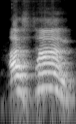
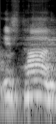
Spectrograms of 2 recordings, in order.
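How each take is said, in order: First: "स्थान" with added a, as-thaan; wrong pronunciation. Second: "स्थान" as is-thaan, falling lower; correct pronunciation. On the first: Teacher shows students faulty "स्थान", said as as-thaan. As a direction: put uh before "स्थान". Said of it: "स्थान कुछ होता है क्या". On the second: Teacher answers with corrected "स्थान", said is-thaan. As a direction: lead into "स्थान" with a light i. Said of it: "तो क्या होगा स्थान का". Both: Shown as a demonstration.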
